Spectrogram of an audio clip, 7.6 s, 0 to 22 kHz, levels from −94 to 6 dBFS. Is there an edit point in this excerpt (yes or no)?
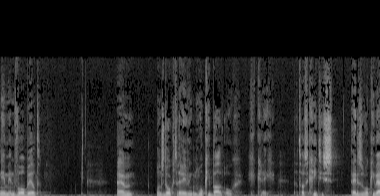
yes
